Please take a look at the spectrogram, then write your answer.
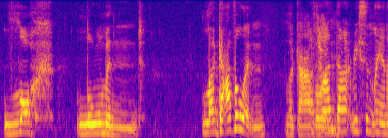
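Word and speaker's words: Loch Lomond: lake L Lake leond there's only one Lake in Scotland and it's not Lake Lon Lake of Min Lake of menth it's Lo lond lalin lagav that recently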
